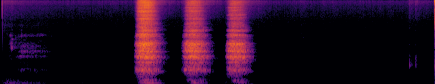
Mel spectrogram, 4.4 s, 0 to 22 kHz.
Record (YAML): exhalation_length: 4.4 s
exhalation_amplitude: 1412
exhalation_signal_mean_std_ratio: 0.3
survey_phase: beta (2021-08-13 to 2022-03-07)
age: 18-44
gender: Male
wearing_mask: 'No'
symptom_cough_any: true
symptom_runny_or_blocked_nose: true
smoker_status: Ex-smoker
respiratory_condition_asthma: false
respiratory_condition_other: false
recruitment_source: REACT
submission_delay: 3 days
covid_test_result: Negative
covid_test_method: RT-qPCR
covid_ct_value: 38.0
covid_ct_gene: N gene
influenza_a_test_result: Negative
influenza_b_test_result: Negative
